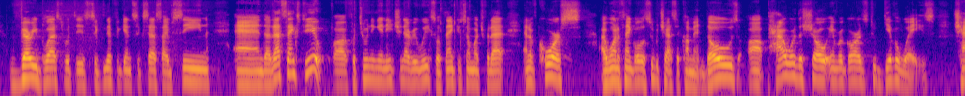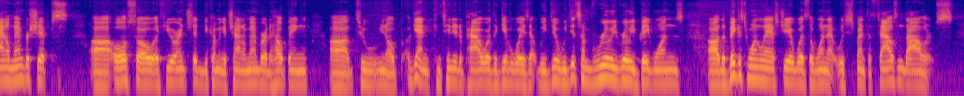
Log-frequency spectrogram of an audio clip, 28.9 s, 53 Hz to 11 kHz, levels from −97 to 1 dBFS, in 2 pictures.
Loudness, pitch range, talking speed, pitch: -25 LUFS, 110-130 Hz, 210 wpm, 120 Hz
